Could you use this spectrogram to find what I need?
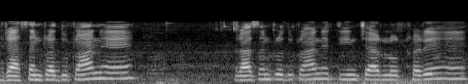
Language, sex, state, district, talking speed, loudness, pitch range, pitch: Hindi, female, Bihar, Patna, 165 wpm, -20 LUFS, 200-240 Hz, 225 Hz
